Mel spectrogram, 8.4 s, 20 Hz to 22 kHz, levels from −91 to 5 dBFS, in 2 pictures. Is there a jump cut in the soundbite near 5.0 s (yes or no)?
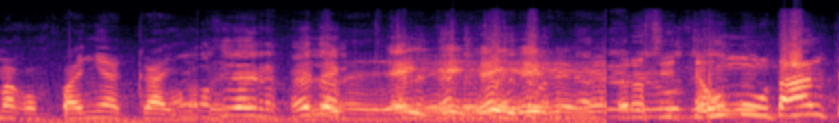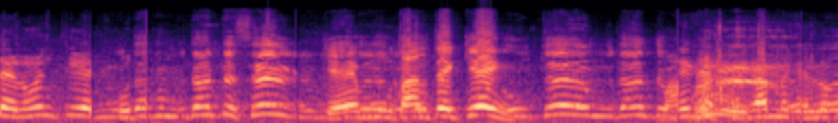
yes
